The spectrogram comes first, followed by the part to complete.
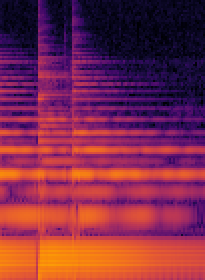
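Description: Acoustic guitar plucking a low D and the D an octave above it, the octave shape on the fifth fret of the low E string. The notes are struck a few times within the first second, then left to ring and slowly fade.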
